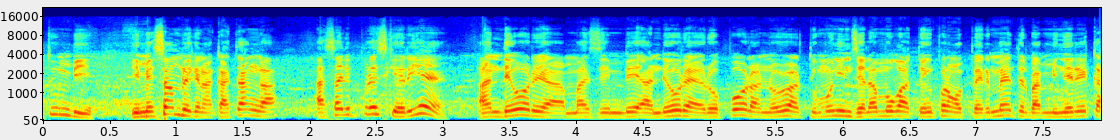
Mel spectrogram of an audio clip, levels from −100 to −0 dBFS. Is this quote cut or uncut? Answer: uncut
